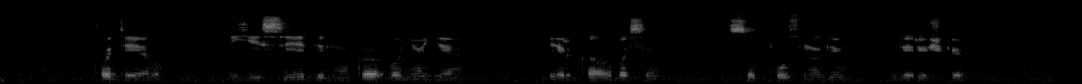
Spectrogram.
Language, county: Lithuanian, Vilnius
